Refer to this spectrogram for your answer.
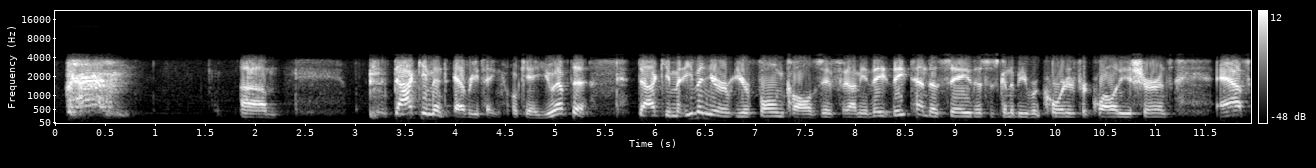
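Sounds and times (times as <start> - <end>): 
person coughing: 0.1 - 0.9, 3.2 - 3.4
speech: 1.9 - 2.5, 3.4 - 11.9.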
